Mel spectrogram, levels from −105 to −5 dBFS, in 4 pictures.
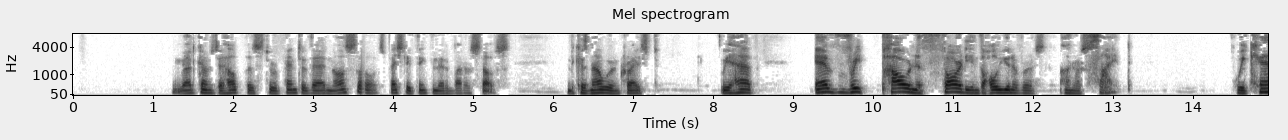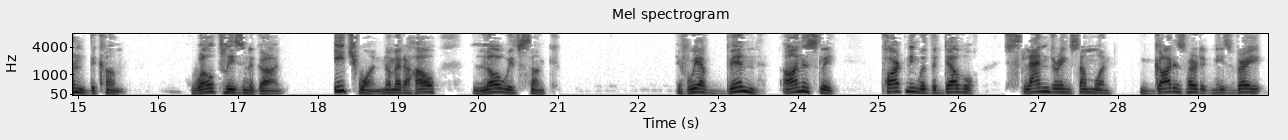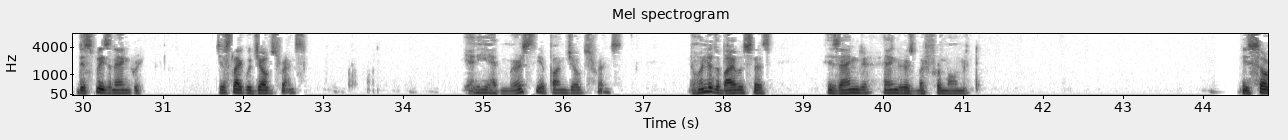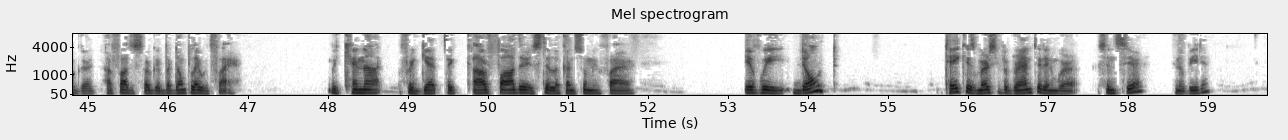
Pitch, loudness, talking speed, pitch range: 140 Hz, -23 LUFS, 130 wpm, 125-170 Hz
